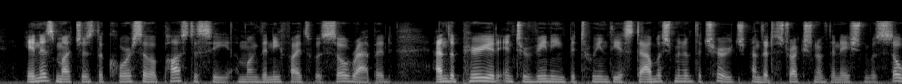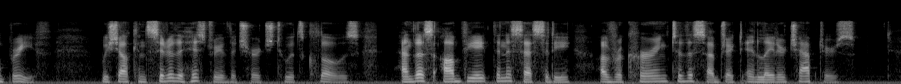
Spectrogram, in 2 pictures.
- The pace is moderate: Yes, average, 185 wpm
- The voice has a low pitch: Yes, low, 120 Hz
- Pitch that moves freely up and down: No, average, 3.7 semitones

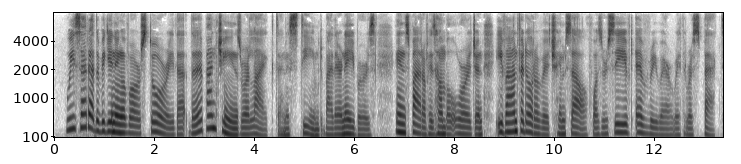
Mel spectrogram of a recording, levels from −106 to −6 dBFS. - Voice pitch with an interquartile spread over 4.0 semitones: Yes, average, 5.1 semitones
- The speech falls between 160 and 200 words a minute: No, average, 145 wpm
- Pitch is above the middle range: No, medium, 165 Hz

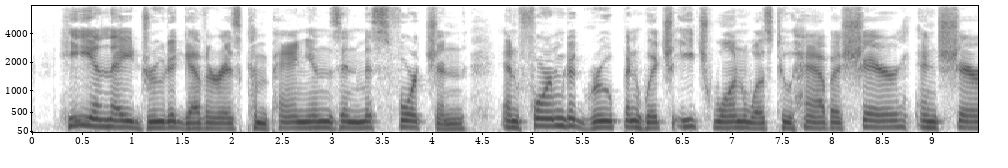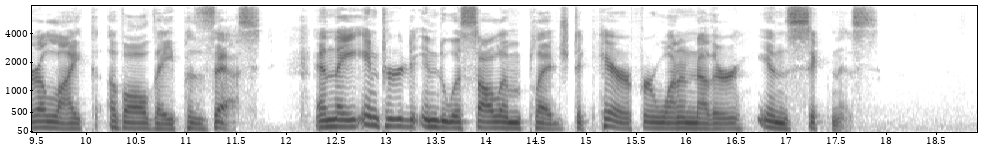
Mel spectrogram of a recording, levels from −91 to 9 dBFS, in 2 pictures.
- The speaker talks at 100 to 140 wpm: Yes, slow, 135 wpm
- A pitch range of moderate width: Yes, average, 3.0 semitones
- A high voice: No, low, 135 Hz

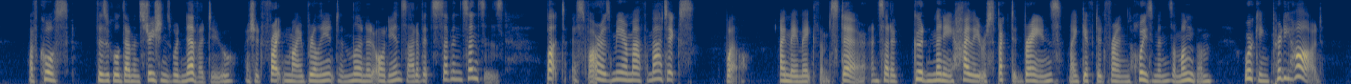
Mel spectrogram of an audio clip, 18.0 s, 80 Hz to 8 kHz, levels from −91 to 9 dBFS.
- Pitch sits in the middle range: No, high, 210 Hz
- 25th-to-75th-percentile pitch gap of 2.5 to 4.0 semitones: Yes, average, 3.2 semitones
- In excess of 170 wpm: No, average, 160 wpm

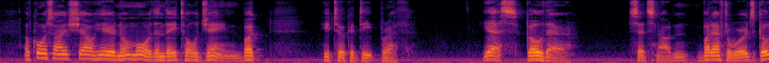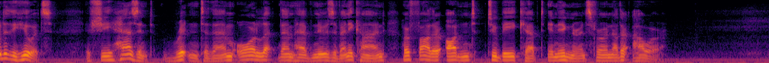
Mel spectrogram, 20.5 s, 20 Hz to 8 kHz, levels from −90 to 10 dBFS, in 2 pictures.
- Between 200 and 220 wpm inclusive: No, average, 155 wpm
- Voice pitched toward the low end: Yes, low, 120 Hz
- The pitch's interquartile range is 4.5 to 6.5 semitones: Yes, average, 5.2 semitones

